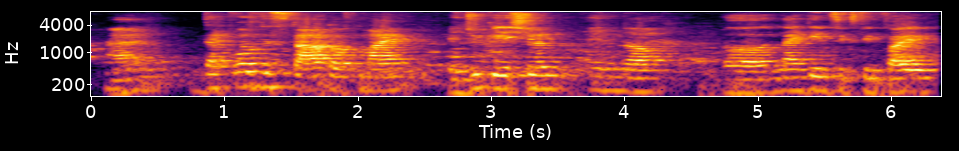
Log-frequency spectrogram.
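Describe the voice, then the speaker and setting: A man with an Indian accent speaks in a fairly high voice with fairly even intonation. Noticeable background noise and audible room echo are present. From India, Mumbai. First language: Marathi. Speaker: radiologist, former dean. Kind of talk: interview. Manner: hesitant, many fillers.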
